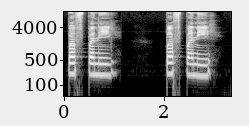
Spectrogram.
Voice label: "pvfpvne", Muscogee

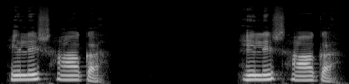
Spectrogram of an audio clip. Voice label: "heleshakv", Muscogee

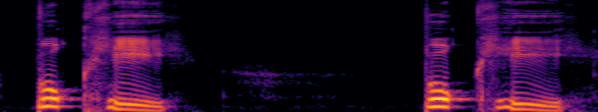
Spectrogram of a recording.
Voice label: "pokhe", Muscogee

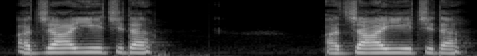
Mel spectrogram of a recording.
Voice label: "vcayecetv", Muscogee; Mvskoke Words with Voicing Consonants; Martin, Jack B., and Margaret McKane Mauldin. 2023. A Dictionary of Creek/Muskogee; SIL International

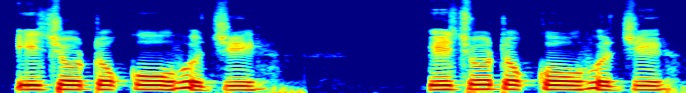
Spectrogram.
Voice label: "eco tokohuce", Muscogee

